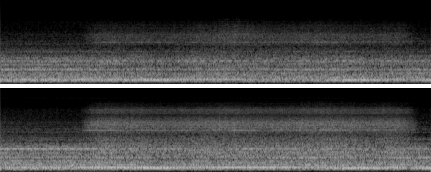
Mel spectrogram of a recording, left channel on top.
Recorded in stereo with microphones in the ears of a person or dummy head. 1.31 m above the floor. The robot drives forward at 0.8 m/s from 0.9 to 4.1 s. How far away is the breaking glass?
I don't hear breaking glass.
